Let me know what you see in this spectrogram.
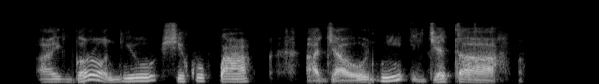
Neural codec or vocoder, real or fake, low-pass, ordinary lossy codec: none; real; 7.2 kHz; Opus, 16 kbps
